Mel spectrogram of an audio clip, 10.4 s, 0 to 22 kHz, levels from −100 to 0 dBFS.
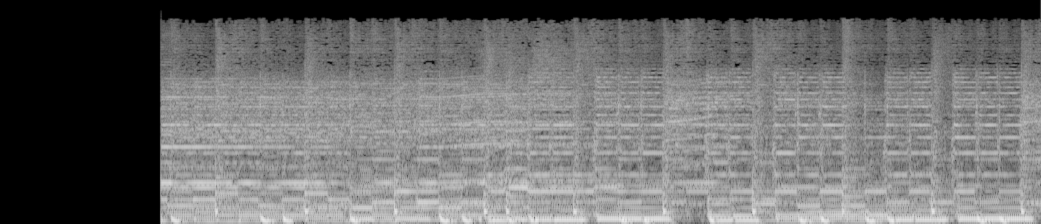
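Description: The audio opens on digital silence until 1.62 s, then enters abruptly mid-sound with no natural attack: a cut-off start, where capture began late.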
